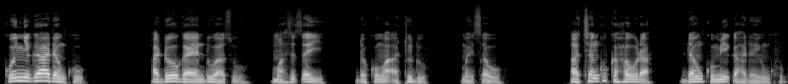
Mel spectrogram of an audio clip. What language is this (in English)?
Hausa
